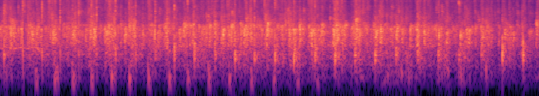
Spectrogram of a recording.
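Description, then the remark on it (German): A crowd applauds steadily for several seconds for the helpers, mentors and organizers, who stand up briefly. Many hands clap in a dense, continuous patter at an even loudness, with no voices standing out. “Und vielleicht kriegen die mal den Applaus.”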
